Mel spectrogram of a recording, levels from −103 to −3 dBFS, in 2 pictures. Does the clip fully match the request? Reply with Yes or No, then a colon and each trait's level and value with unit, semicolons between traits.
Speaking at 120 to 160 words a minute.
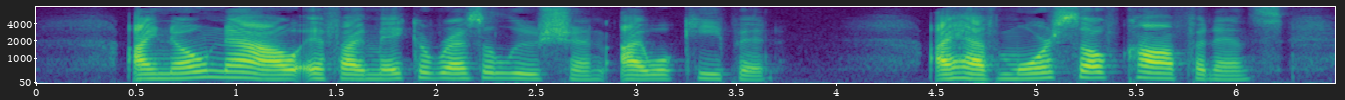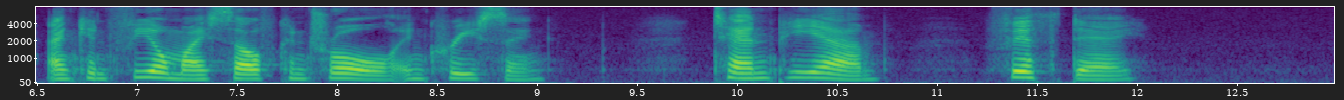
Yes: slow, 135 wpm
